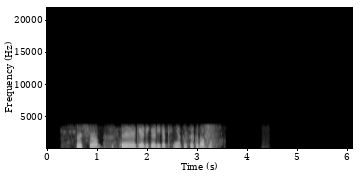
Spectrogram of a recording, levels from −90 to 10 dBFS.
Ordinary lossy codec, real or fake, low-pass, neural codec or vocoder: none; real; 3.6 kHz; none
